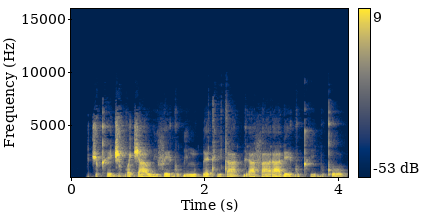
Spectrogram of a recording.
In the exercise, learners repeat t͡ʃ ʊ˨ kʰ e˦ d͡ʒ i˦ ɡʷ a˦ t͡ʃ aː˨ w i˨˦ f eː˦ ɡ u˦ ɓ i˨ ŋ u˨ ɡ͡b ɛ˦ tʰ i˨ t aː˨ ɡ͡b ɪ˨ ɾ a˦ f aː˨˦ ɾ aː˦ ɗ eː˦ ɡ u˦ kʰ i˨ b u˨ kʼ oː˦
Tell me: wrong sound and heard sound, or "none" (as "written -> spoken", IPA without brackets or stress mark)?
none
